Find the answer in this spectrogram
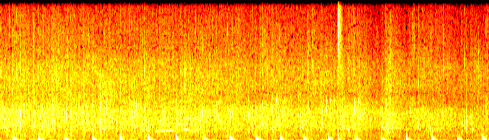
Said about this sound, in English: Let's clap our hands. Amen. Hallelujah.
